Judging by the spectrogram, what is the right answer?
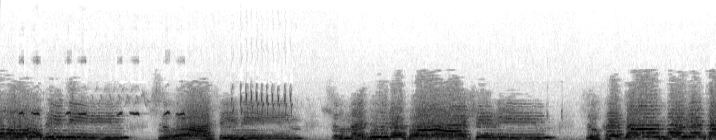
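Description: Chant-like singing: long held notes with a slight waver, sung in drawn-out phrases with brief breaks about two, five and eight and a half seconds in.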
